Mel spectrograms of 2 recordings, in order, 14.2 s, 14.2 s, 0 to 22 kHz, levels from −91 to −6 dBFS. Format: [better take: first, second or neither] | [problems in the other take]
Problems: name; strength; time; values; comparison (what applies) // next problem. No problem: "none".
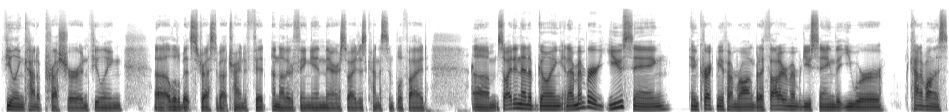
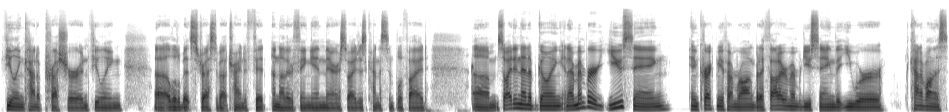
neither | none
